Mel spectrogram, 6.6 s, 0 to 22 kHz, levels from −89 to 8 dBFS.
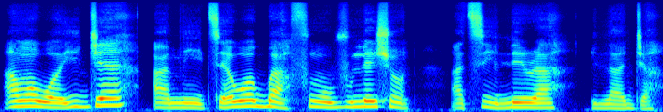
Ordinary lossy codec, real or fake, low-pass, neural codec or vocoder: none; fake; none; autoencoder, 48 kHz, 32 numbers a frame, DAC-VAE, trained on Japanese speech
